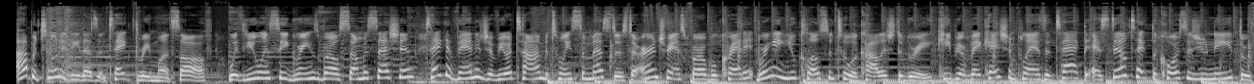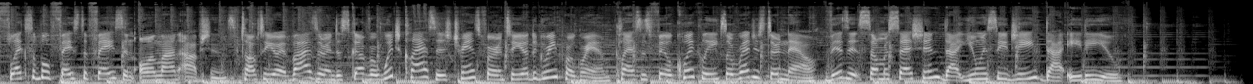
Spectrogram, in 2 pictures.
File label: female; UNCG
